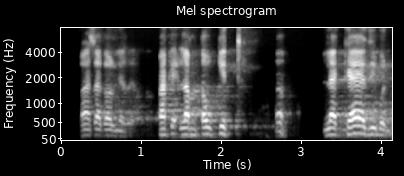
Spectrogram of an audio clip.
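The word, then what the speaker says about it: لَكَاذِبُونَ: Lakadzibun, lanya pendek bacanya Pak Haji. Jangan lanya panjang. Kalau lakadzibun, kacau. Kalau lanya baca dibaca panjang berarti artinya tidak.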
